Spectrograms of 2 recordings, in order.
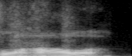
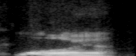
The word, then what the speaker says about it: La Jolla: No, it's La Jolla. See, I know that. It's not. It's like El Cajon, It's not.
